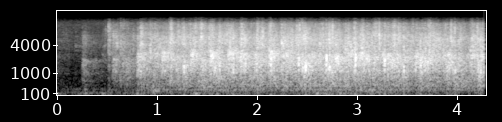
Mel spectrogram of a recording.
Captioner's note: applause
